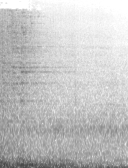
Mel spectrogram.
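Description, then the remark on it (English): An exterior wall bursts apart in a loud, booming explosion caused by a Destructive Wave spell, heavy low rumble mixed with crackling, shattering debris that gradually fades over two seconds. No one speaks. “The wall explodes up.”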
